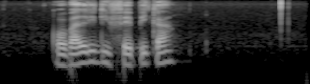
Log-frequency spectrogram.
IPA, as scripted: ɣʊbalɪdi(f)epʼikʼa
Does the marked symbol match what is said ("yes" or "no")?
yes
